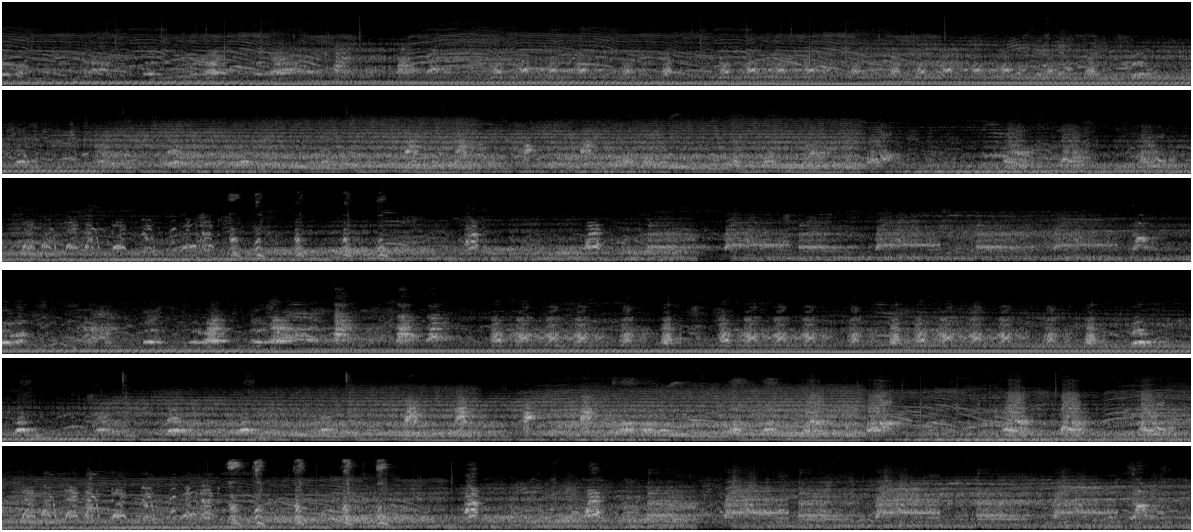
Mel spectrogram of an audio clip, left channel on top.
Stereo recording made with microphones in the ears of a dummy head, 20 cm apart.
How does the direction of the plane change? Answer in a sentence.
You can hear the plane move from left to right.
